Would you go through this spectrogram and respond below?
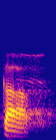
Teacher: اور کاف یعنی جو باریک پڑھا جاتا ہے وہ زبان کی جڑ اور تالو کا سخت حصہ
